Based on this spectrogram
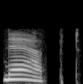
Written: napped

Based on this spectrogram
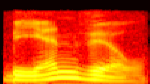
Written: Bienville

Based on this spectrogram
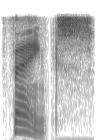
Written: thanks

